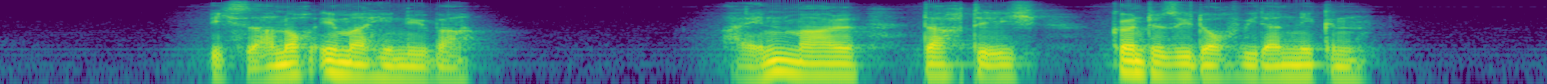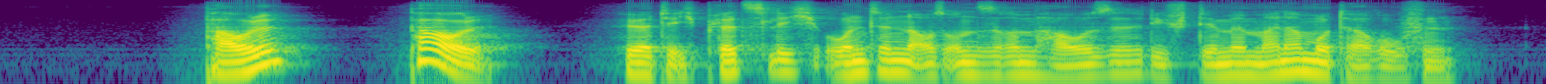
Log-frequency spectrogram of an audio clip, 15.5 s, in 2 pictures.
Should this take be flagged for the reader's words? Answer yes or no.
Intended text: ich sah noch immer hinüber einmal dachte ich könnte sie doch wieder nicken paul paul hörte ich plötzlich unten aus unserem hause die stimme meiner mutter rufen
no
